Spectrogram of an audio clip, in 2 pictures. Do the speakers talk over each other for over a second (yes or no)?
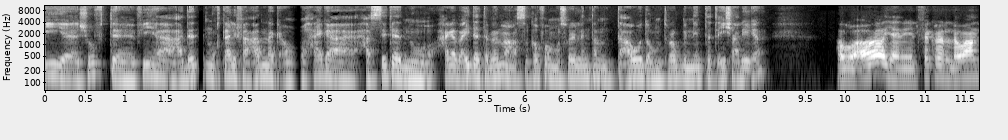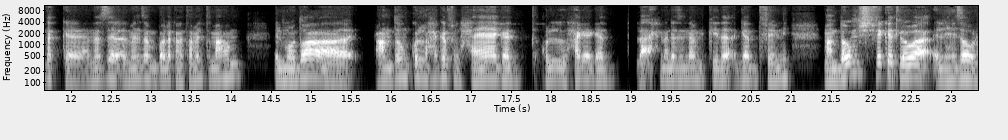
no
